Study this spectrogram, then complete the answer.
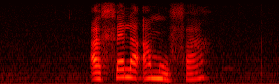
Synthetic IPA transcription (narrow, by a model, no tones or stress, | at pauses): afɛlaʔamʊfa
